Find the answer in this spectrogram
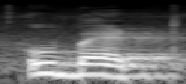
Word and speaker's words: abate: क्या बोलेंगे इसको? उबैट या UHBATE, इसकी प्रोनाउंसिएशन है।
